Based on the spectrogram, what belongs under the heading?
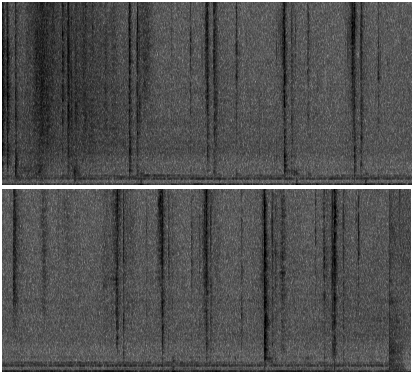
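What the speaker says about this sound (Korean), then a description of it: "잠시 심호흡하는 동안 제가 카드 뽑아볼게요" Tarot cards are drawn and handled in a quiet room, giving faint, sparse ticks and light snaps of card stock scattered over a low steady hum, with no one speaking.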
